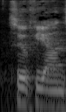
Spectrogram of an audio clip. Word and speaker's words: Sufjan: the age of odds by safian soup bite Sufjan Stevens I finally pronounce his name right fire with fire now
